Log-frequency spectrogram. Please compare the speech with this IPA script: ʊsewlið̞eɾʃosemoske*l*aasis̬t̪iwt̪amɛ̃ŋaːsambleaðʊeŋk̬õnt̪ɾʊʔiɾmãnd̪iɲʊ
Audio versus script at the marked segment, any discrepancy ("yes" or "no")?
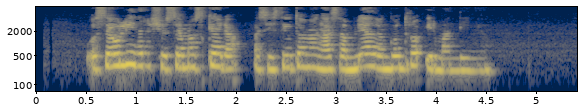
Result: yes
